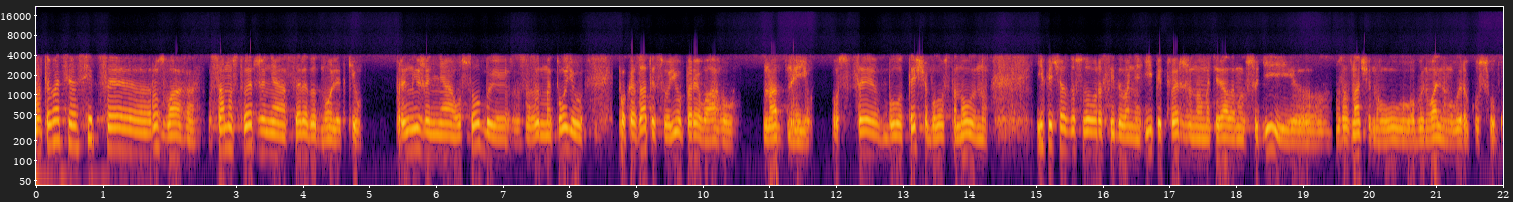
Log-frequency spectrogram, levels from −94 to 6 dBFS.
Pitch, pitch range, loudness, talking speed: 125 Hz, 110-160 Hz, -17 LUFS, 105 wpm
